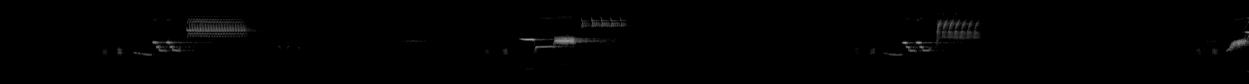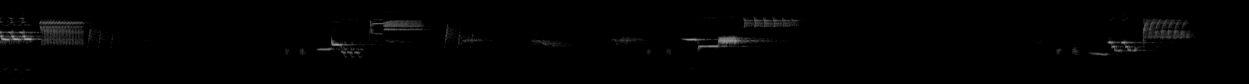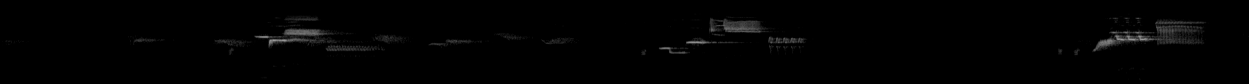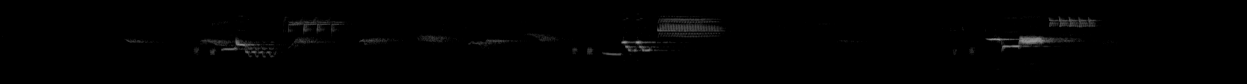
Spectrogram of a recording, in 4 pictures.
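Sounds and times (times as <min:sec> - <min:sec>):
songbird singing: 0:00.9 - 0:06.5, 0:08.5 - 0:10.0, 0:11.4 - 0:49.9.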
